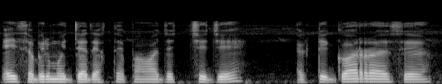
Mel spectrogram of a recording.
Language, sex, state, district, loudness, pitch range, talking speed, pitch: Bengali, male, Assam, Hailakandi, -18 LUFS, 115-125 Hz, 135 wpm, 120 Hz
